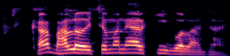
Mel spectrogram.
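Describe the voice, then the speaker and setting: A man playing a hapless failed high-school student in a comedy sketch, rambling and naive, with a rural West Bengal Bengali accent. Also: lively intonation, fast talker, dull audio, music in the background. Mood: evasive. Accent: rural West Bengal Bengali dialect. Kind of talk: comedy sketch mock interview.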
